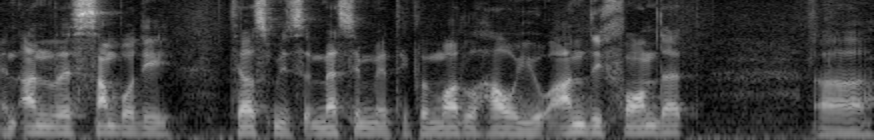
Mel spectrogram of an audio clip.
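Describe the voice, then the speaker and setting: A man's fairly low voice with a non-native accent at a moderate pace. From Switzerland. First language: not English. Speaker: photogrammetry expert, dental technology speaker. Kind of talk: conference talk. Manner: animated.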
